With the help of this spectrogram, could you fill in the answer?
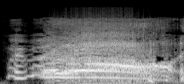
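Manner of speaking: high, loud wail for mom; crying "My mom!" at the top of the lungs; crying shout. Retold or imitated. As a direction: sob it out loud like a lost kid. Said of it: "I started crying and crying".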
